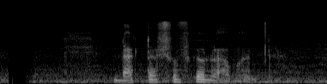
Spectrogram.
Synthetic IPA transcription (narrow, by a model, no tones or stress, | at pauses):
ɖak̚ʈaɾʃofi̥koɾːaɦban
